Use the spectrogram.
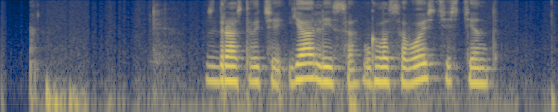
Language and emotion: Russian, neutral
